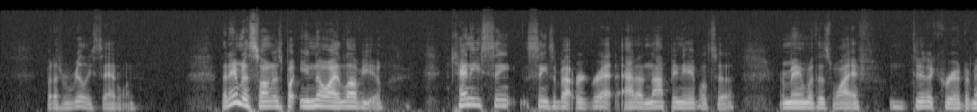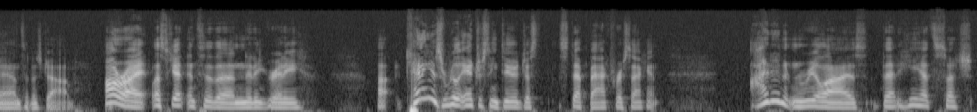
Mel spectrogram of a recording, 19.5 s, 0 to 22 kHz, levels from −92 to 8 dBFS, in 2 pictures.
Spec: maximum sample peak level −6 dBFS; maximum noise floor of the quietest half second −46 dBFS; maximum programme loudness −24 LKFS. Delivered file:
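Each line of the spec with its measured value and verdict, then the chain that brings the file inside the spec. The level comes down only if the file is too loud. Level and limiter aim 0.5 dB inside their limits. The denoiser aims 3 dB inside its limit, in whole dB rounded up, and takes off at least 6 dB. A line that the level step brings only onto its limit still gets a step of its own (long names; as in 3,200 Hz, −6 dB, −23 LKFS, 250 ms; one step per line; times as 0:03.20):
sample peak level −4.5 dBFS: out of spec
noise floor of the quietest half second −56 dBFS: in spec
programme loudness −25.0 LKFS: in spec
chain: brickwall limiter −6.5 dBFS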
